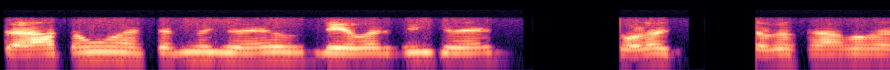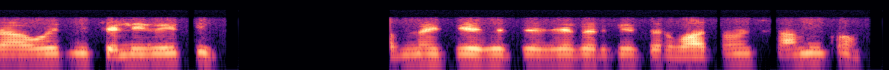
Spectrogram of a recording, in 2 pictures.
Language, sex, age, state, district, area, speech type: Urdu, male, 45-60, Delhi, South Delhi, urban, conversation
